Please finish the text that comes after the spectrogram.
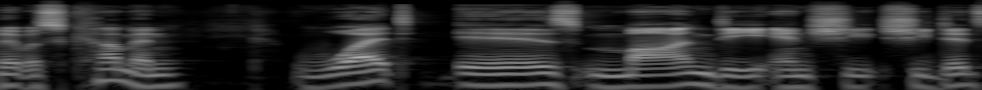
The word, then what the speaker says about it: Maundy: What is Maundy? And she did spell it right, because it's typically pronounced wrong. A lot of people want to call it Monday. It is not Monday.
